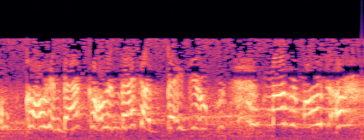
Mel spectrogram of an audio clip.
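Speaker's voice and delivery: high, crying plea; mother begging the medium, high and tearful; desperate pleading. Acted. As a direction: beg through tears to bring him back. Mother begs medium to return.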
